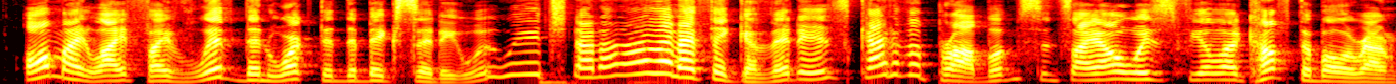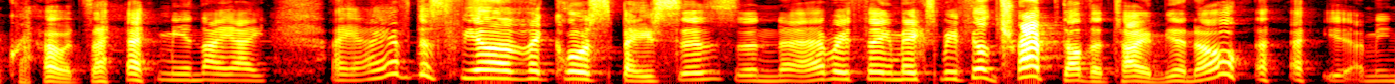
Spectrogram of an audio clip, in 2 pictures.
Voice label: Character Voice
